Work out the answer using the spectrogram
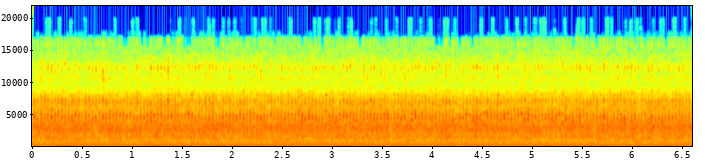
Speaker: you can hear that whooshing noise that's very uh distinguishable from anything else which tells you that the head gasket is blown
